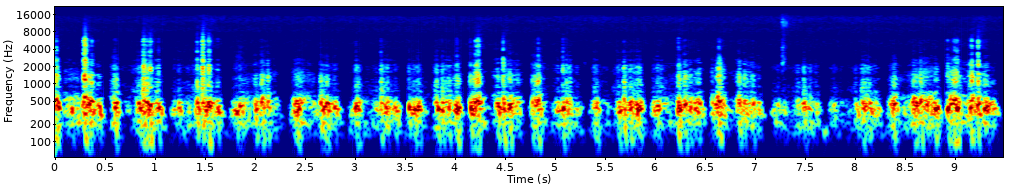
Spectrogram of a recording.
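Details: Heart sounds during a stress test, questioned phasic pressure changes and a possible PFO shunt: fast beat near 100 a minute, uneven in rhythm and loudness, rushing sound between beats; irregular heart sounds with possible murmur.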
